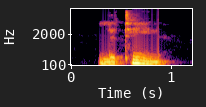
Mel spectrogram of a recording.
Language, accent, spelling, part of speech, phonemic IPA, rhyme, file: English, Southern England, lateen, noun, /ləˈtiːn/, -iːn, LL-Q1860 (eng)-lateen.wav
- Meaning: A triangular fore-and-aft sail set on a boom in such way that the tack is attached to the hull of the vessel and the free end of the boom lifts the sail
